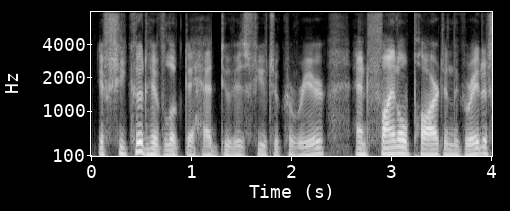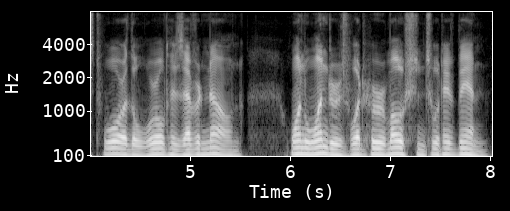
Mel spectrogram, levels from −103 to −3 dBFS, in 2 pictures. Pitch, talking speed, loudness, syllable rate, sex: 110 Hz, 215 wpm, -20 LUFS, 5.9 syllables/s, male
